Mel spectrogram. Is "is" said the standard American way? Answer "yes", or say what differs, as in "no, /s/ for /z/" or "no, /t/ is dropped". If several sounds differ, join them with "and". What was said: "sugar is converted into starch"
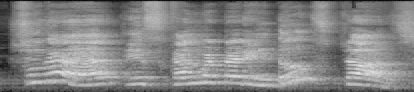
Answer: no, /s/ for /z/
